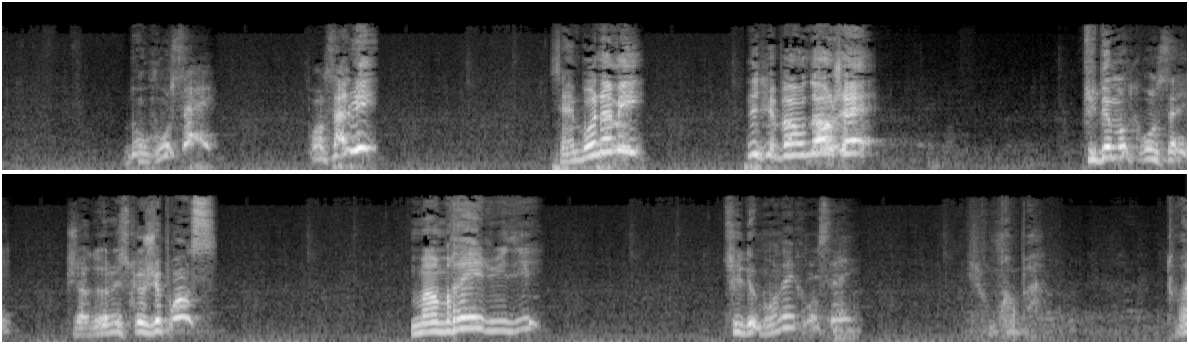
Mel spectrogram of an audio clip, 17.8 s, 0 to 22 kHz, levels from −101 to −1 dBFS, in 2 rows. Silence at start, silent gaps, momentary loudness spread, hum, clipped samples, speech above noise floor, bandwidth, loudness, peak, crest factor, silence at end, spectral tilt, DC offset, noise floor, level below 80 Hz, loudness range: 0.95 s; none; 20 LU; none; under 0.1%; 40 dB; 13.5 kHz; -17 LUFS; 0 dBFS; 20 dB; 0 s; -4.5 dB/octave; under 0.1%; -57 dBFS; -48 dBFS; 13 LU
